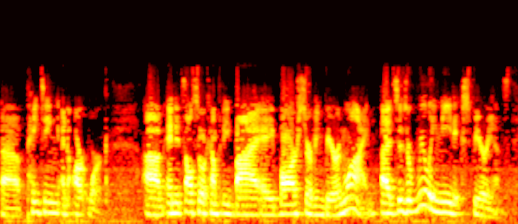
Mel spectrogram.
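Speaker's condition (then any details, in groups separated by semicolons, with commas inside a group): No condition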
